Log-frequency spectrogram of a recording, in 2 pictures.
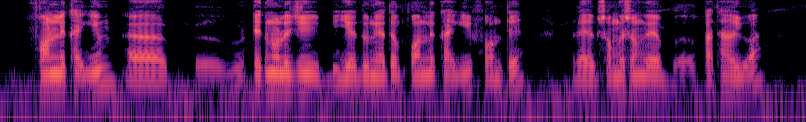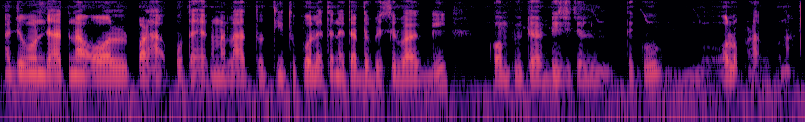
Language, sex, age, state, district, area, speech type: Santali, male, 18-30, West Bengal, Birbhum, rural, spontaneous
